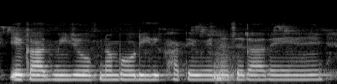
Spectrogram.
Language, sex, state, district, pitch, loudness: Hindi, female, Jharkhand, Deoghar, 220 Hz, -16 LUFS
